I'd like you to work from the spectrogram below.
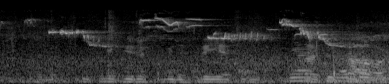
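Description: Calls of a middle spotted woodpecker: a repeated series of nasal notes mixed with higher chirps and whistles of other birds, steady and moderately loud throughout.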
